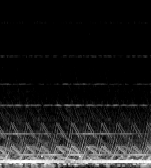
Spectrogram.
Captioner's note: sirens wailing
